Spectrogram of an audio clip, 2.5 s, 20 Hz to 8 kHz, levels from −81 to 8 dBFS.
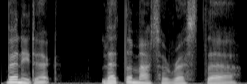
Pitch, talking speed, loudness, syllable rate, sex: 165 Hz, 145 wpm, -19 LUFS, 5.1 syllables/s, female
